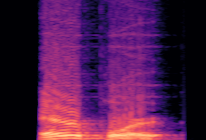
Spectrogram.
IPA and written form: ˈer.pɔːrt (airport)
